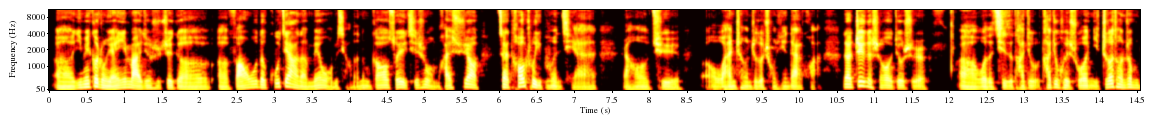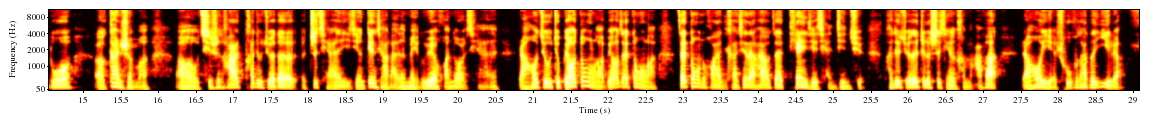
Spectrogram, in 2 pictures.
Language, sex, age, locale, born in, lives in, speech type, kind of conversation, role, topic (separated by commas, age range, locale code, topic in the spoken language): Chinese, male, 35-39, zh-CN, China, United States, conversation, advice, user, 我们该如何开始讨论未来的经济与财务目标？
